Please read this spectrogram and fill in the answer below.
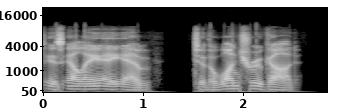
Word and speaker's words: Islam: the root meaning of the Arabic word Islam pronounced is laam to the one true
